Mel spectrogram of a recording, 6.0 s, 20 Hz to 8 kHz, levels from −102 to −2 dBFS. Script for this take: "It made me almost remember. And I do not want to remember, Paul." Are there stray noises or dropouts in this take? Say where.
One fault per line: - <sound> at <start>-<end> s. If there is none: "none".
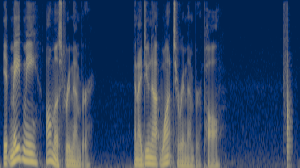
- thud at 5.7-5.9 s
